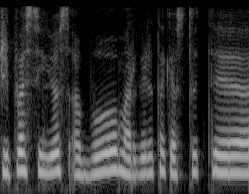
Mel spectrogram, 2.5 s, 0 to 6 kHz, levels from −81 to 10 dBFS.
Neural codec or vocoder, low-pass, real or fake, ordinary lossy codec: vocoder, 44.1 kHz, 128 mel bands every 256 samples, BigVGAN v2; 5.4 kHz; fake; MP3, 48 kbps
